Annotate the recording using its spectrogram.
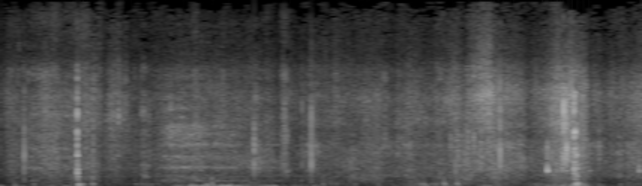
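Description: Boots crunching through snow and dry brush in irregular footsteps, with a few sharp knocks, the loudest near the end.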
